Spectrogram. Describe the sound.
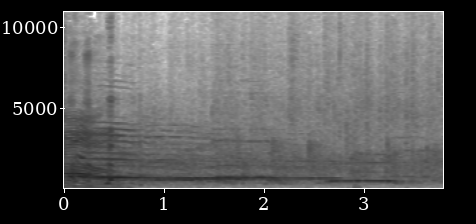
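A crowd bursts into steady, dense applause mixed with loud cheering and whooping voices, sustained for a few seconds and gradually easing slightly toward the end.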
